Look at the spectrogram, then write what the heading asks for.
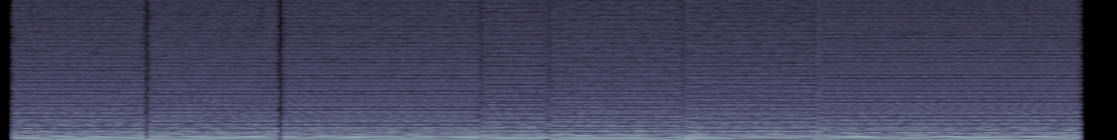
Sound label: Saw Chords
